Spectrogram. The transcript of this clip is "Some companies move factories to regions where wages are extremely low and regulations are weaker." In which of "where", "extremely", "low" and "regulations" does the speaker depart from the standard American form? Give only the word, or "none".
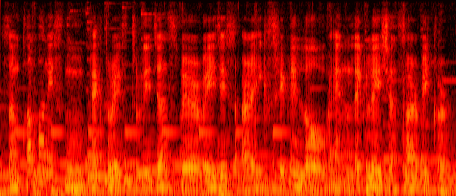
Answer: regulations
